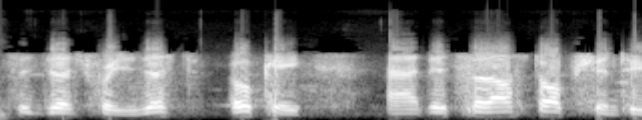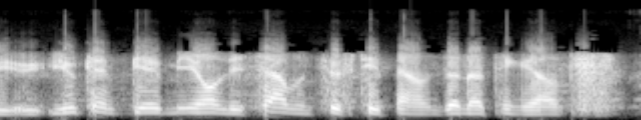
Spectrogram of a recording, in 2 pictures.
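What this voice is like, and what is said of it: Foreign accent in English. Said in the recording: “I can't understand your accent, really. I have this trouble with foreigners.”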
